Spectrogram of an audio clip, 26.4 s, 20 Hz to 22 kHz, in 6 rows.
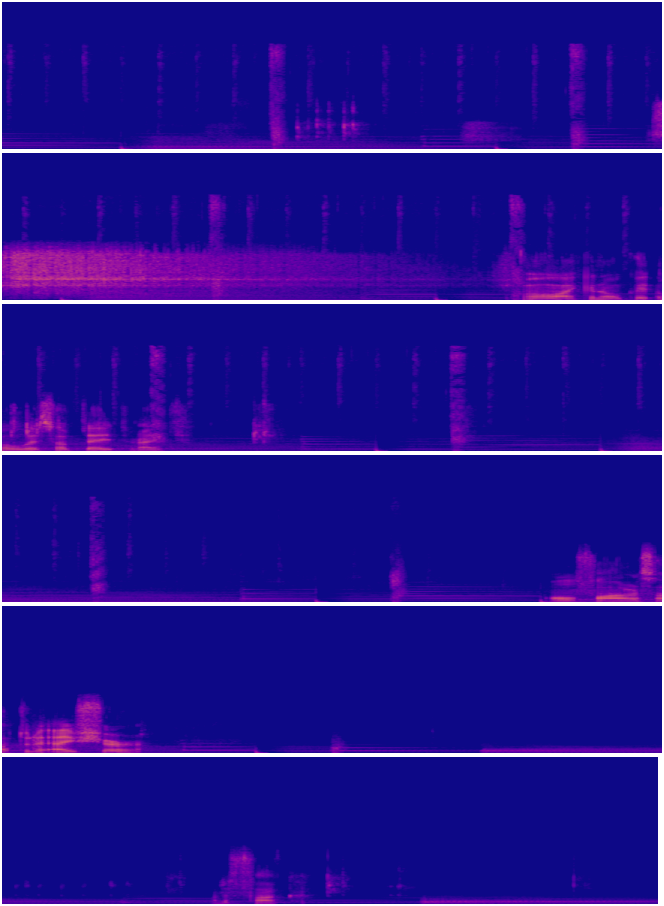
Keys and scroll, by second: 0.9 Up, 5.0 Down, 6.0 Up, 7.5 Down, 9.1 ctrl+shift+a, 10.5 ctrl+t, 21.9 Up, 22.7 Left, 24.5 Down, 25.8 Right.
